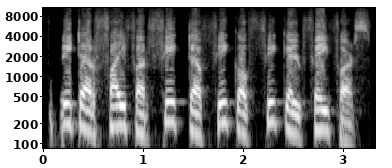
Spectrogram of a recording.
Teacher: পিটে পিক অফ পিকেল পেপারস। তো এটা আমরা কিন্তু পি বলবো না। আমরা সব জায়গায় ফ উচ্চারণ করব।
